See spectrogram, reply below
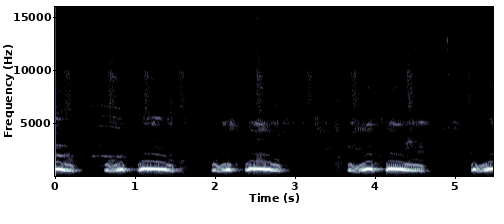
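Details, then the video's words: Loud young male spotted dove calling: hoarse low coo phrases, each a short paired note then a longer drawn, slightly falling coo, four phrases at a fairly even pace, otherwise silent. "Tiếng chim cu đất gáy lớn tiếng, cu gáy thúc, cu gáy gọi, cu trống tơ gáy to, cu cườm gáy,cu đất gáy"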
